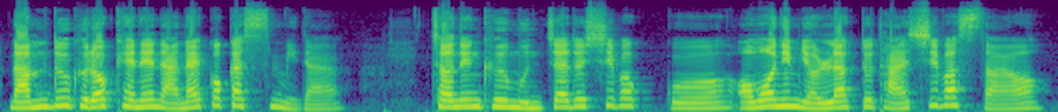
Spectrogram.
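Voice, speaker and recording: A woman calmly narrating a first-person story in a scripted way. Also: medium pitch, clear, resonant tone.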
